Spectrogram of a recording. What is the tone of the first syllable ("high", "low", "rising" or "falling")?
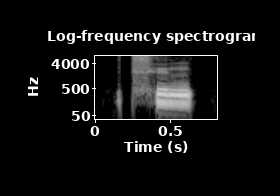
low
